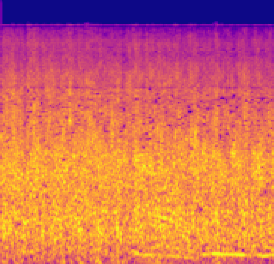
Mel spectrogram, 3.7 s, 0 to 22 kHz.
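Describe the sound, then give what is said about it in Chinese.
Dense audience applause at a stage comedy show in 2018, steady and loud throughout with no single voice standing out. “你要是再不唱，你是不是嫌大伙掌声不热烈呀？可以热烈是吧？”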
